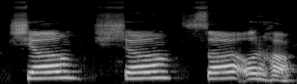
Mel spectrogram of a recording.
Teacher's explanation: जिन व्यंजनों का उच्चारण करते समय हवा मुंह में टकराकर ऊष्म यानी कि गर्मी पैदा कर दें, उसे क्या कहेंगे हम, ऊष्म व्यंजन कहेंगे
